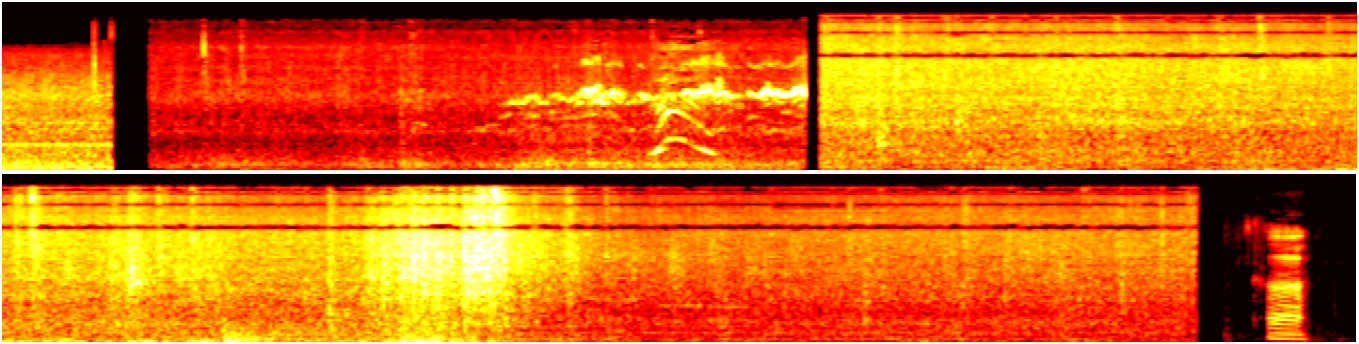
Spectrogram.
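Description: Strong wind roars through a storm.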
